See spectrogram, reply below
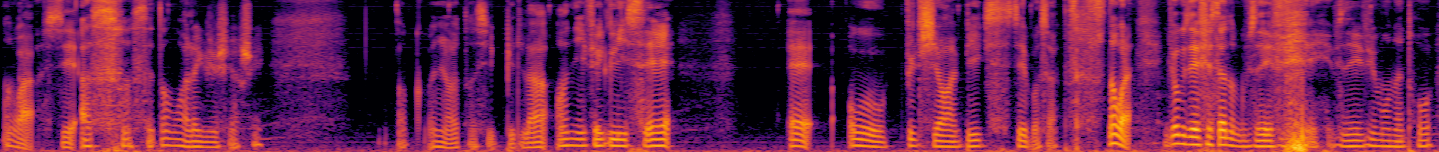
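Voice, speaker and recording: Rambling young man walking through software. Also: mid-range voice, normal speed. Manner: rambling, many fillers and self-corrections; mutters asides, swears and apologizes. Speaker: tutorial maker. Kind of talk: casual screen-recording tutorial.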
